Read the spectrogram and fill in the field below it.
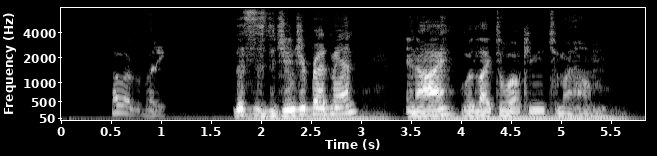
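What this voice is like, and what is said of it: Rough, hoarse voice. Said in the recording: “Pardon my voice. I'm getting over a pretty long cold for the last 2 weeks, so I might be a little rough on some enunciation or some pronunciation.”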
